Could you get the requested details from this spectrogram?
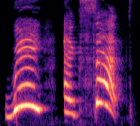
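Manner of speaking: high, loud and slow; slow, hammed-up declaration, high; mock dramatic accept. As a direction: draw it out grandly. Seth accepting, retold.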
